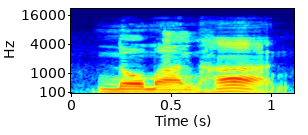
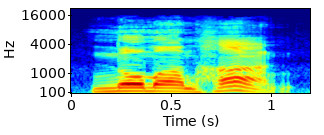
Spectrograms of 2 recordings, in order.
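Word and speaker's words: Nomonhan: at Noman Han so just to uh to express to you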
